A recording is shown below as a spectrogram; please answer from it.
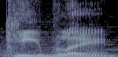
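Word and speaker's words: χ-blade: It's just pronounced like Keyblade, even though it's just one Keyblade.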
